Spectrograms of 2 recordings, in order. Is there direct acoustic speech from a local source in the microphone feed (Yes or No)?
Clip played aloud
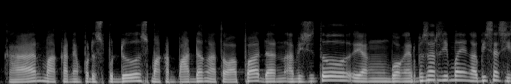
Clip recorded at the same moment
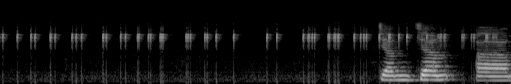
Yes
